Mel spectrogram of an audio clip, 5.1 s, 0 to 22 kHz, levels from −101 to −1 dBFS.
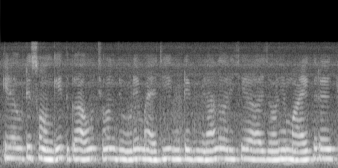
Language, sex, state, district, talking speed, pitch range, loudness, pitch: Odia, female, Odisha, Sambalpur, 165 wpm, 215-230 Hz, -12 LUFS, 225 Hz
